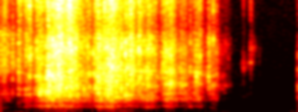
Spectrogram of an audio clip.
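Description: Rustling handling noise as a food item is picked up and held up close to the microphone, stopping about one and a half seconds in.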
